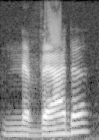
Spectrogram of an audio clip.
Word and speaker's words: Nevada: it's it's it's Nevada the state is pronounced Nevada like hat Nevada and it's Azog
